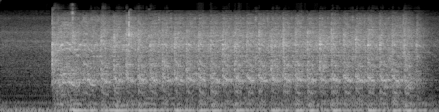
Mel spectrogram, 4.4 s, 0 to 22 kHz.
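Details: El Camino, Texas Speed 416ci LS3, TH400, Holley EFI, after cycling ignition: starter turns engine at even rhythm about three and a half seconds, never fires; ground then added as suspected fix; crank no start.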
